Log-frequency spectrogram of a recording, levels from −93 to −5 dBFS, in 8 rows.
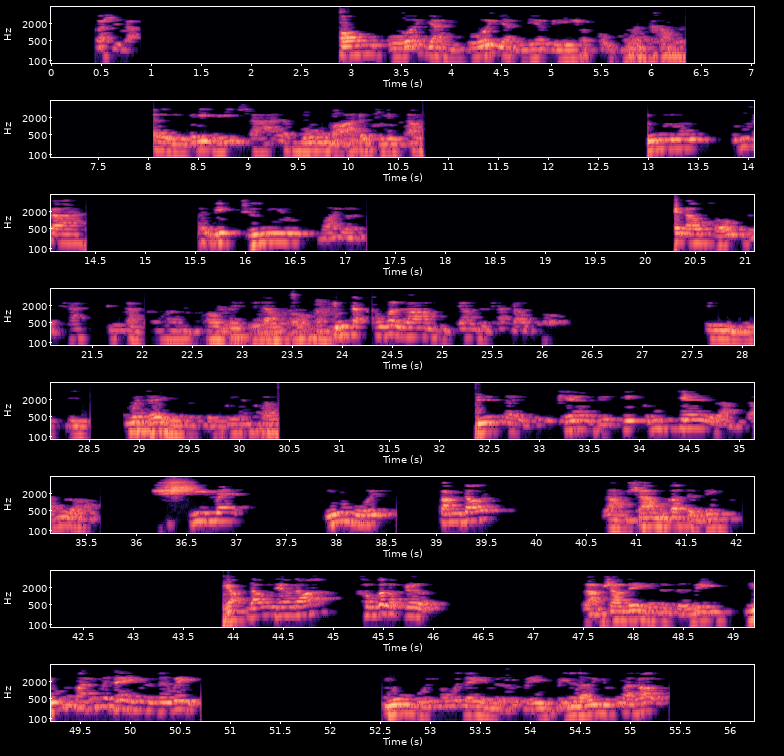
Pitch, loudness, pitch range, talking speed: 155 Hz, -30 LUFS, 130-200 Hz, 135 wpm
